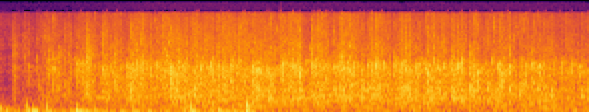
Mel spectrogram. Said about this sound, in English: A huge applause, please.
